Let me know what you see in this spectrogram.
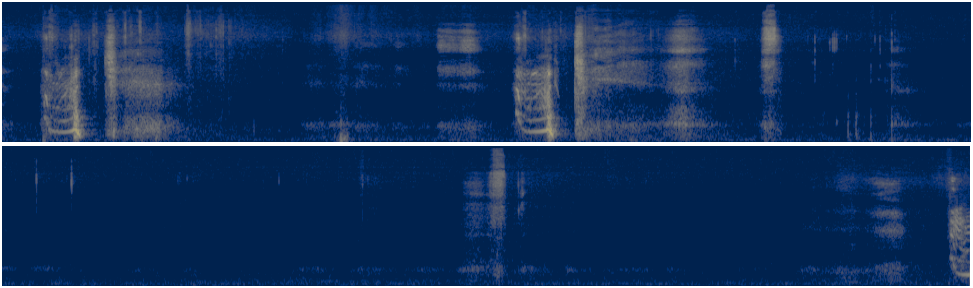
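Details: Two forceful sneezes near the start, each with a sharp intake and explosive burst, then quiet sniffles and soft breaths; an allergic sneezing fit from a flower allergy.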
